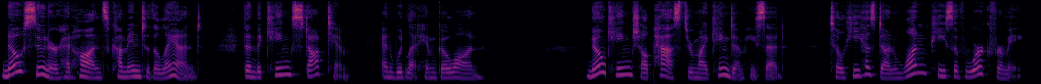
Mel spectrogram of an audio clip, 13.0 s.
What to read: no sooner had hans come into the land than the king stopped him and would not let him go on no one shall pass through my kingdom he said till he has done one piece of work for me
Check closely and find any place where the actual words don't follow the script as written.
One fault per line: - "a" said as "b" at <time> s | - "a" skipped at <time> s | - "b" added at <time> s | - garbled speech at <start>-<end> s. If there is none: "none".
- "not" skipped at 5.1 s
- "one" said as "king" at 7.5 s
